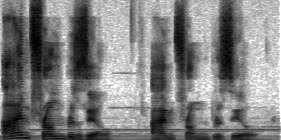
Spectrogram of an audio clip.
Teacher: tenho o apóstrofozinho que mostra que zil é meu som mais forte, né? Mas a gente em português fala Brasil, esse L tem som de U por conta da nossa própria língua, da linguística da nossa língua.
